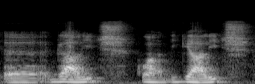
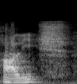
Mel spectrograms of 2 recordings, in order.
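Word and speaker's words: Галич: La Galizia peraltro era così chiamata per via della città di Galić, che gli ucraini pronunciano Halič, che sarà la sua capitale a partire dal XII secolo.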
